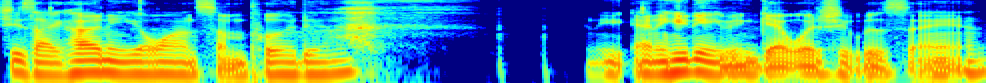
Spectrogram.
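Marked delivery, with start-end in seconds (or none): 0.3-1.7 imitated Jamaican accent. Retelling what the lady behind the counter said: imitating a jamaican accent. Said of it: "she had the, the Jamaican accent".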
